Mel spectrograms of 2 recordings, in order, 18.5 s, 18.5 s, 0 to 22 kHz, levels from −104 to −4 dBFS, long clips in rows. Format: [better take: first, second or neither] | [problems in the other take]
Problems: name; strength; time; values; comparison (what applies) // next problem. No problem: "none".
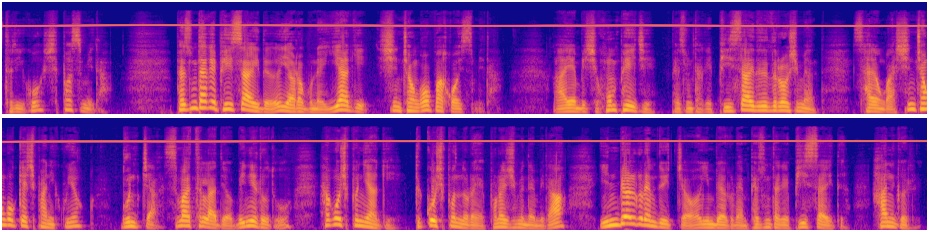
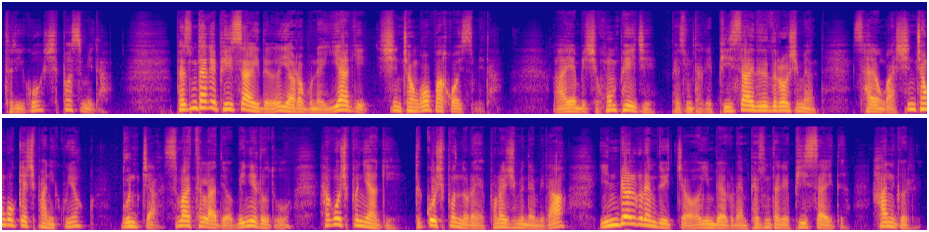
second | high-pitched whine; loud; throughout; 9.5 kHz, 7 dB below the speech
